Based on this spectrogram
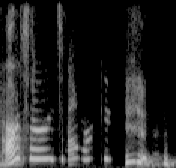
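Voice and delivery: a quick high-pitched joking complaint; mock complaint. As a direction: play it as a playful mock whine at the tech guy. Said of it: "I'm like".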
